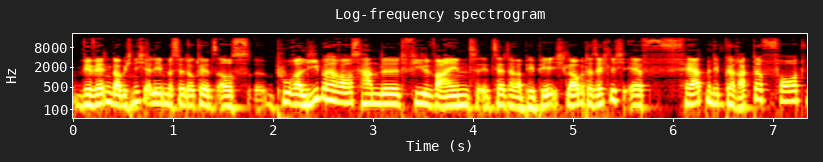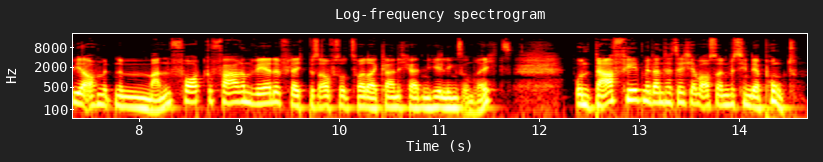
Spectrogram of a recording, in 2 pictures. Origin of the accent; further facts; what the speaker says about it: Düsseldorf, North Rhine-Westphalia, Germany; ich bin tatsächlich als Düsseldorfer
